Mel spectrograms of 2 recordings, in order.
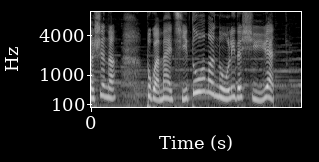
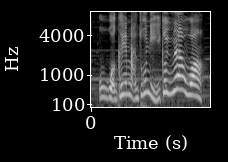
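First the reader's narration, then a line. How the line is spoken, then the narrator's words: Joyful cry. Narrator (Chinese): 大脚小精灵高兴得脸红扑扑的，高兴地叫道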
